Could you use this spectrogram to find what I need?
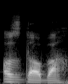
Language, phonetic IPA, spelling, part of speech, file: Polish, [ɔzˈdɔba], ozdoba, noun, Pl-ozdoba.ogg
